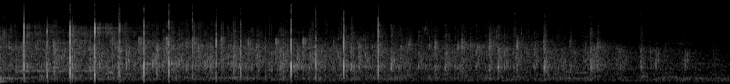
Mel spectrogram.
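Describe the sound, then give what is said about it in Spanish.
An audience at a poetry event breaks into applause to welcome a poet, a dense patter of many hands with sharp individual claps standing out, holding steady for several seconds and then gradually thinning and fading out. “Aplauso para que se anime.”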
